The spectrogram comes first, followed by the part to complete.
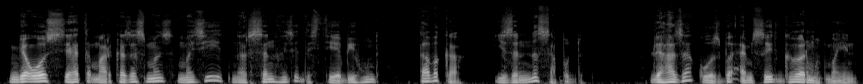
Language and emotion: Kashmiri, sad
